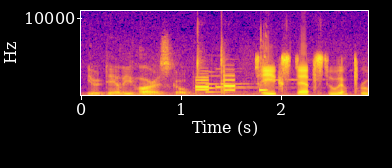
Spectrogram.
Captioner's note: machine beeps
